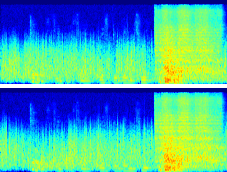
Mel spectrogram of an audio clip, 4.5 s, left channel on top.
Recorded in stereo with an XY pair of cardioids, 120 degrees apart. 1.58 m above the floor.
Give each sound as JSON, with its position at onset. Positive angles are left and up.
{"t": 0.6, "sound": "a man speaking", "azimuth_deg": 0, "distance_m": 1.3}
{"t": 3.1, "sound": "a splash", "azimuth_deg": -10, "distance_m": 1.1}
